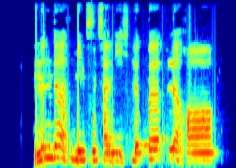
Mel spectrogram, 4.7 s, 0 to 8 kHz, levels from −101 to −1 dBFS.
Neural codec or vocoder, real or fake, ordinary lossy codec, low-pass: none; real; AAC, 48 kbps; 7.2 kHz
